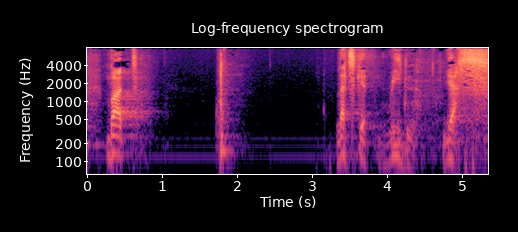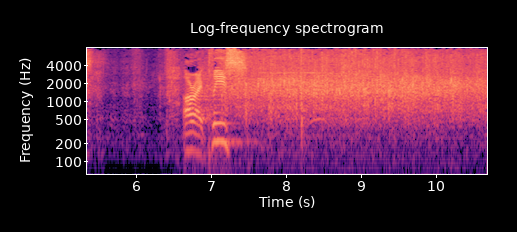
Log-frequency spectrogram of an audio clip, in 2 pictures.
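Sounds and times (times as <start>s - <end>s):
speech: 0.3s - 0.8s, 3.3s - 5.4s, 6.6s - 7.6s
audience applause: 6.6s - 10.6s.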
